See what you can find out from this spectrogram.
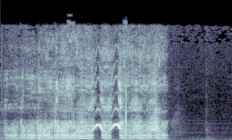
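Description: A horse whinnies once, loud, a shrill, quavering neigh lasting just over a second before cutting off abruptly into near silence.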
